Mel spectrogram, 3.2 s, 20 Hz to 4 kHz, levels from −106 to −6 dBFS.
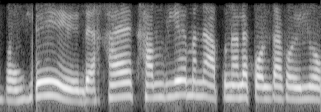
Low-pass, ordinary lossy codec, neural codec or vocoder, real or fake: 3.6 kHz; none; codec, 16 kHz, 2 kbps, FunCodec, trained on Chinese and English, 25 frames a second; fake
